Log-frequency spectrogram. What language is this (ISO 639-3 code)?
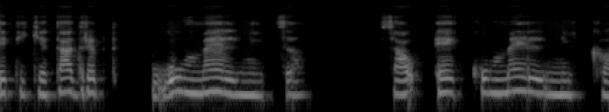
ron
